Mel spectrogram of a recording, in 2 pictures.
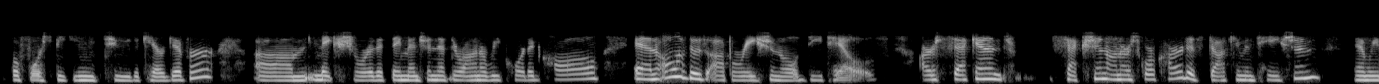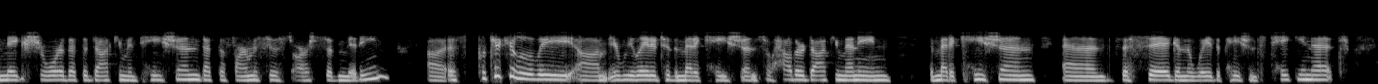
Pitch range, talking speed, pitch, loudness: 195-230 Hz, 145 wpm, 205 Hz, -21 LUFS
